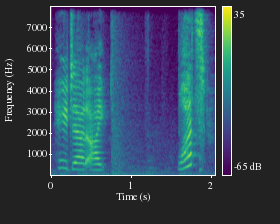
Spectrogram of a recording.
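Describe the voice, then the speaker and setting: A woman's voice: high-pitched, animated, takes it slowly. A woman playing a frantic young superheroine who gives urgent commands in an audio drama. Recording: loud music over voice.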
